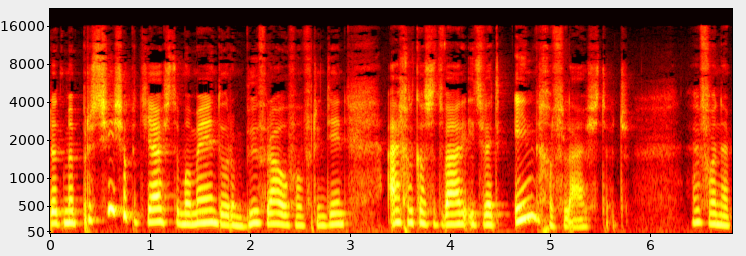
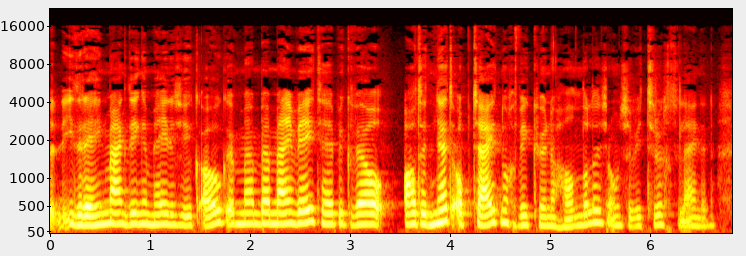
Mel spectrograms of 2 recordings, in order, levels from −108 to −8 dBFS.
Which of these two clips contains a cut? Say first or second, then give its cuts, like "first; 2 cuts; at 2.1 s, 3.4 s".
second; 1 cut; at 5.6 s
